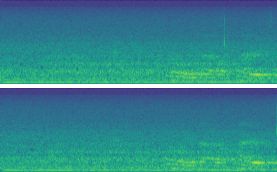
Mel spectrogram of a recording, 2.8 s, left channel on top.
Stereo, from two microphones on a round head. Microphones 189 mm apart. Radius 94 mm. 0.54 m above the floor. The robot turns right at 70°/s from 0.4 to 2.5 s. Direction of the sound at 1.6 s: 145° right.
